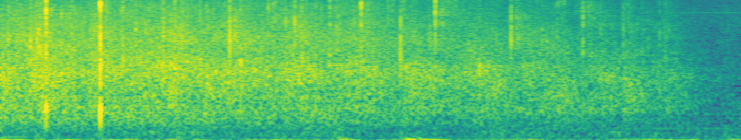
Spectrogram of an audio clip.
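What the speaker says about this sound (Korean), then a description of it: "우리 하나님께 다 같이 영광의 박수 한번 돌리시겠습니다" Faint, distant applause from a church congregation after a choir's Christmas hymn, a soft, even patter of many hands that gradually fades out.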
